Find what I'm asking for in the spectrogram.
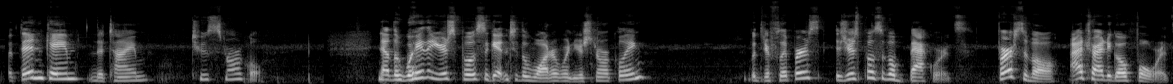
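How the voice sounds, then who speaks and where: A young woman animatedly telling a comic travel story to her camera. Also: mid-range voice. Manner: animated, puts on voices for others. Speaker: vlogger. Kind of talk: casual storytelling.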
